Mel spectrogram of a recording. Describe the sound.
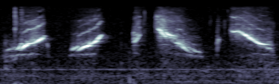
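A person whistles a cardinal-like birdsong: four clear, loud slurred notes sweeping downward, each about a quarter second long, evenly spaced, with no talking.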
